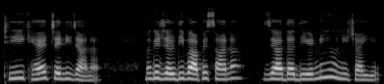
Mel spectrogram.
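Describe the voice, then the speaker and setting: Woman doing worried middle-aged mother, firm, reproachful, higher voice, audio storybook. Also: fairly even intonation, mellow, lightly acted. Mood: stern.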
